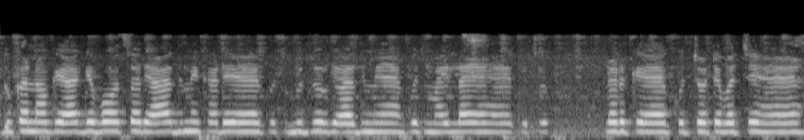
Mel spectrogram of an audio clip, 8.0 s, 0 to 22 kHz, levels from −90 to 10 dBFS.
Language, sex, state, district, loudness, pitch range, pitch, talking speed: Hindi, female, Rajasthan, Bikaner, -14 LUFS, 250-260 Hz, 255 Hz, 165 wpm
